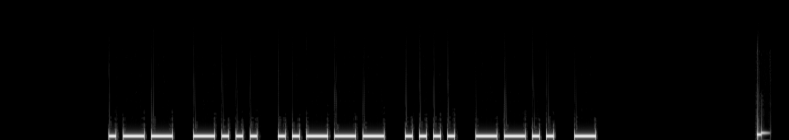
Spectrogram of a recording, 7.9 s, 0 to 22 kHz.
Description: Morse code, heard as a keyed tone, about 17 wpm, 700 Hz. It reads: WB2HZT
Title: USA Call Signs 17wpm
